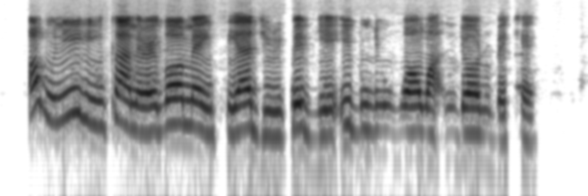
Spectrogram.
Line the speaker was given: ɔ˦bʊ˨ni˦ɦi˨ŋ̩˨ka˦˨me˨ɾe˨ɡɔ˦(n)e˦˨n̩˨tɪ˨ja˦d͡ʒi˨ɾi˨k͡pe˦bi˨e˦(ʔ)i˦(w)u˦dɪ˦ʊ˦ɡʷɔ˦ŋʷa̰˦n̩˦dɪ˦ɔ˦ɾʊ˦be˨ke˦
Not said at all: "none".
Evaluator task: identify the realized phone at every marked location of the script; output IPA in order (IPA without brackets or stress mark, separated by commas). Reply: m, ʔ, b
